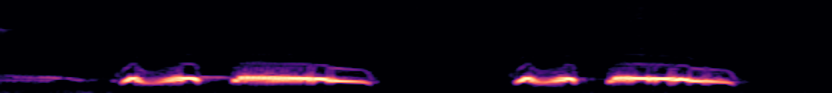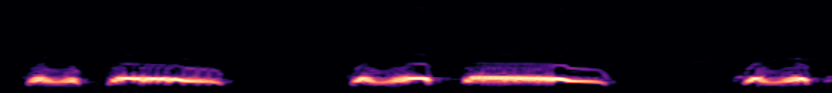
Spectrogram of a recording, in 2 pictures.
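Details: Spotted dove giving a thúc gù style cooing song, said to provoke wild doves into cooing back; low hollow coos in paired phrases, a short note then a longer wavering coo, five phrases in six seconds, otherwise quiet.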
